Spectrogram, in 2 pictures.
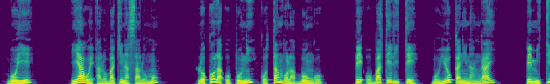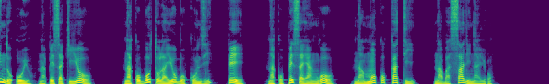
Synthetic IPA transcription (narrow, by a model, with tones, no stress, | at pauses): bo˨je˦ | ja˦we˨ʔa˨lo˨ba˦ki˦na˨sa˨lo˨mɔ̃˦ | lo˨ko˦la˨ʔo˨po˨ni˦ko˨ta˦mbo˨la˨bo˨ŋɡo˦ | pe˦ʔo˨ba˦te˦li˦tɛ˦ | bo˨jo˦ka˨ni˨na˨ŋɡa˦i˦ | pe˦mi˨ti˦ndo˨ʔo˦jo˨na˨pe˦sa˦ki˦jɔ˦ | na˨ko˨bo˦to˨la˨jɔ˦bo˨ko˨nzi˨ | pe˦ | na˨ko˨pe˦sa˨ja˨ŋɡo˦ | na˨mɔ˦kɔ˦ka˦ti˨ | na˨ba˨sa˦li˨na˨jɔ˦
